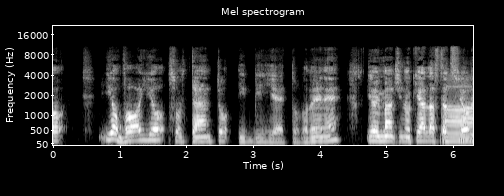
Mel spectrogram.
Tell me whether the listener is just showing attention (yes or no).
yes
